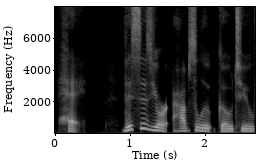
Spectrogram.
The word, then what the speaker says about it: 和: Our second key character is wa, pronounced he.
